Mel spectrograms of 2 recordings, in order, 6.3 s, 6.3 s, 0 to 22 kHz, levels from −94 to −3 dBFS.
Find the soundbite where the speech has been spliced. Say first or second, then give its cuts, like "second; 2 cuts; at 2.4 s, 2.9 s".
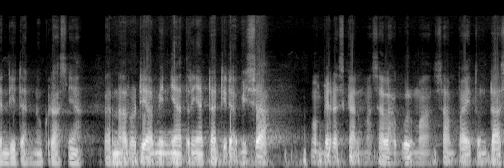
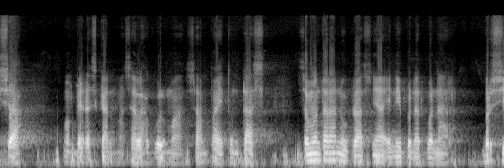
first; 1 cut; at 1.3 s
